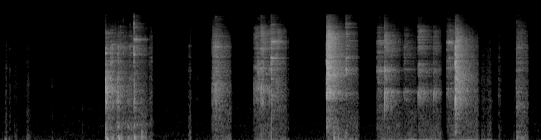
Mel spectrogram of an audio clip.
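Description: Glass plates and metal clamps being handled on a bench, the PCB and photomask sandwiched and clamped between the glass: a run of short clinks, taps and scrapes in about six irregular bursts.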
